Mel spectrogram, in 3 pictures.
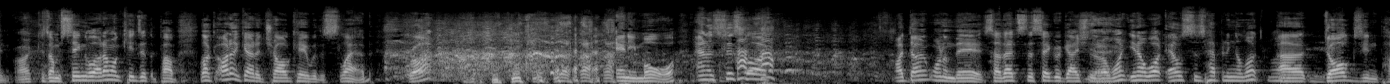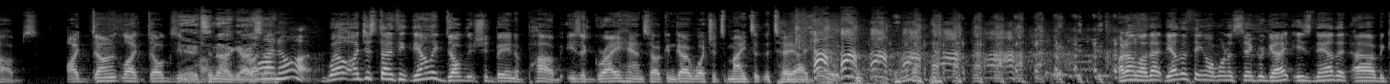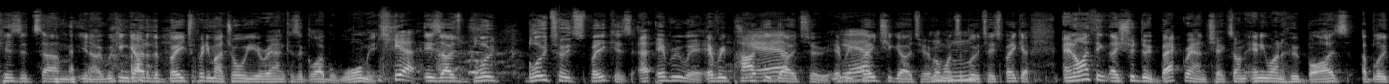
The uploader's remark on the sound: LIVE From The Melbourne International Comedy Festival. We’re LIVE from the Melbourne Town Hall for our annual Melbourne International Comedy Festival show!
